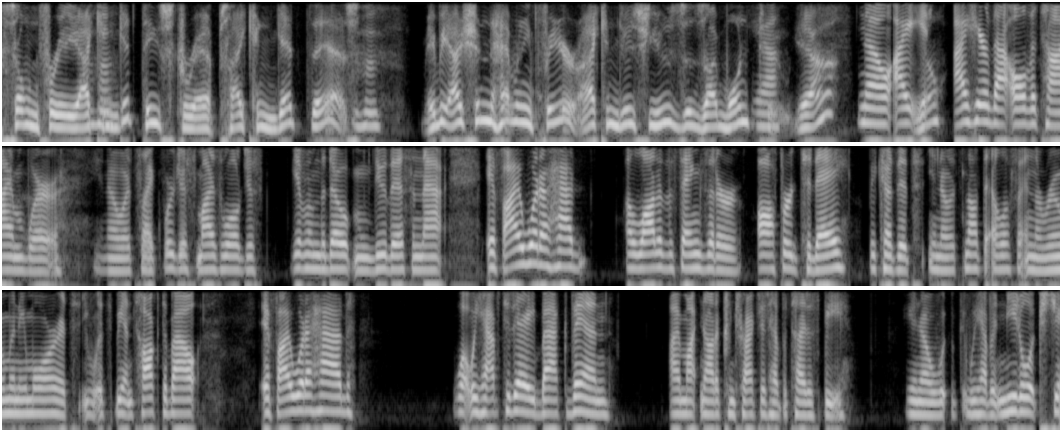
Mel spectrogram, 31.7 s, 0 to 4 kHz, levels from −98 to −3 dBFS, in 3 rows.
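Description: No technical faults can be heard anywhere in the speech. At no point does anything in the recording or playback chain draw attention to itself.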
